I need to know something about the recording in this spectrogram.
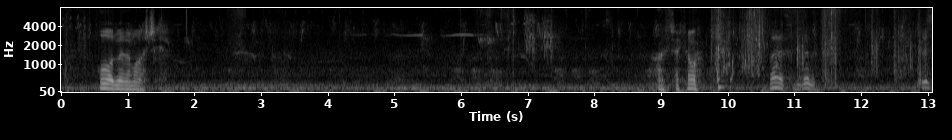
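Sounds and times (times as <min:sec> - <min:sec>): steady low hum: 0:00.0 - 0:13.0
birds whistling and chirping: 0:01.4 - 0:09.0.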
